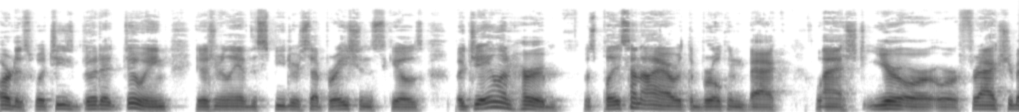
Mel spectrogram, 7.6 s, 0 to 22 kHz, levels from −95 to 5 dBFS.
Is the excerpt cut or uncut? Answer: uncut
